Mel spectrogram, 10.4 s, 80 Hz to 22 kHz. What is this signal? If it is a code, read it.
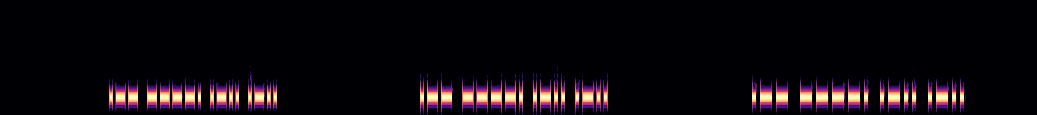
Morse code, heard as a keyed tone, about 32 wpm, 700 Hz. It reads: W9LL W9LL W9LL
